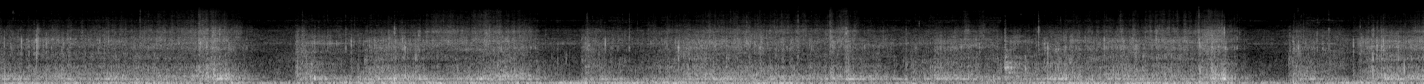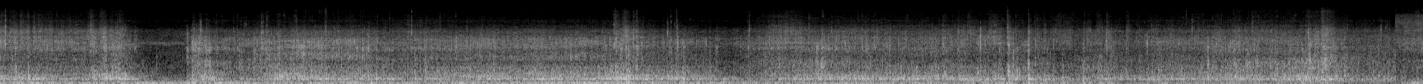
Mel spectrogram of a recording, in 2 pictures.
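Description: Mountain bike descending a loose gravel forest trail: tyres rolling over grit and stones, the bike rattling, and wind buffeting the handlebar-mounted camera, with a steady low hum that drops out briefly a few times.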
